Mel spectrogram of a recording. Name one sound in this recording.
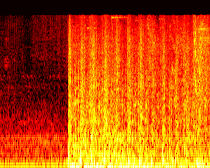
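A pickaxe strikes with rapid hard knocks.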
